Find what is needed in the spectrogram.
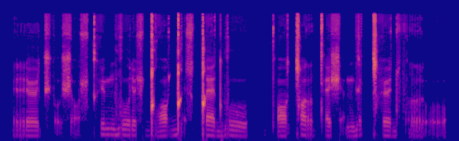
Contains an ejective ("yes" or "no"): yes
